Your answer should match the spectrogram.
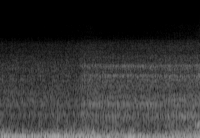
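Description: Motorcycle engine running as it rides along, with rumble from wind and road. About a second in, a thin, steady high-pitched tone joins it.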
